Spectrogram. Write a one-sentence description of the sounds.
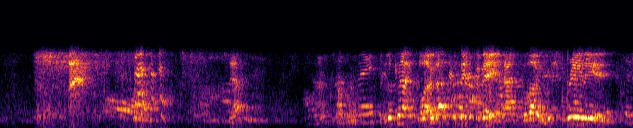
Something pops and then kids laugh and gasp followed by a man speaking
